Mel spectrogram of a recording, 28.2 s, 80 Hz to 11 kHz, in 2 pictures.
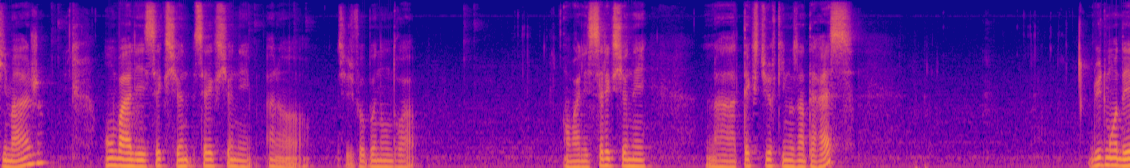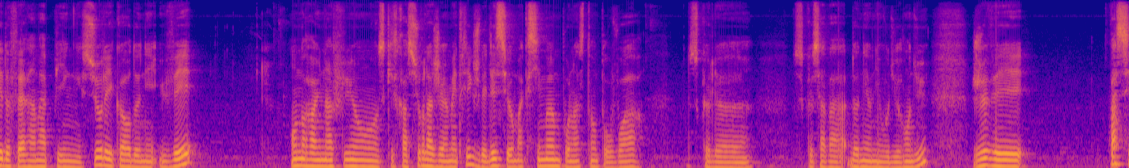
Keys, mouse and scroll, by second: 8.6 click, 11.3-12.7 scroll down 5, 12.7 click, 12.7-13.3 scroll down 2, 13.3 click, 15.3 click, 16.7 click, 16.9-17.9 scroll down 3, 17.9 click, 19.9 scroll up 5, 20.1 scroll down 1, 20.2-21.3 scroll up 3, 21.3 click, 21.3 scroll up 1, 27.0 click.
